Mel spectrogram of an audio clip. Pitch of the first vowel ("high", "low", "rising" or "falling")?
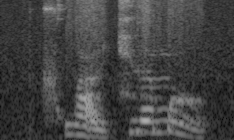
low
